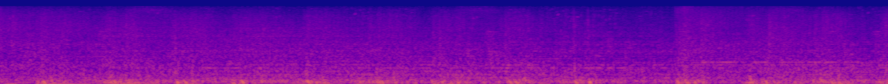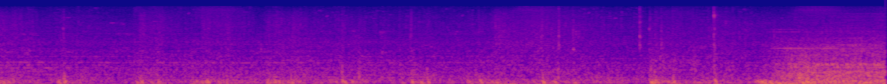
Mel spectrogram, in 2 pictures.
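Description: Hooves thud rapidly on grass as a horse gallops.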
